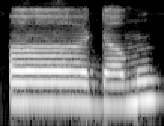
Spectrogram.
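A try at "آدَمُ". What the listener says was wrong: Very good. Excellent.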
